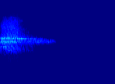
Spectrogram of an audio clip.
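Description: A woman's breathy, sigh-like exhale with a faint hum in it. It lasts about a second and fades out. It is an exhale taken while rolling the spine up from a forward bend.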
